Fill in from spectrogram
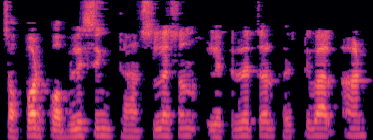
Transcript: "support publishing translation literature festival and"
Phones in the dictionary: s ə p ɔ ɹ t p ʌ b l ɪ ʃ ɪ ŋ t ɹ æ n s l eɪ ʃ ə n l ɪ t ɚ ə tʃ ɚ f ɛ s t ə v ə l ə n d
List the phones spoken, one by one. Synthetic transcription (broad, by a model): s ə p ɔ ɹ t p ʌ b l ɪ s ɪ ŋ t ɹ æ n s l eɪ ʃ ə n l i t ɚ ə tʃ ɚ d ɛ s t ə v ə l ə n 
